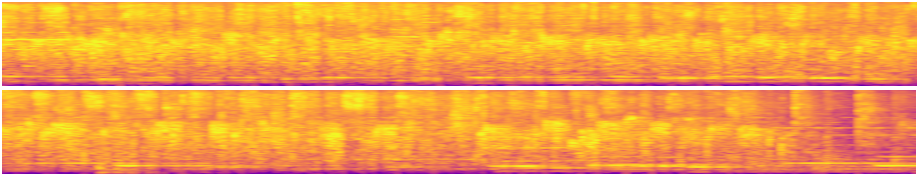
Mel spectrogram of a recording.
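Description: Audience applauding, a dense patter of clapping that thins out near the end, while a violin keeps playing held notes underneath.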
